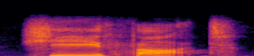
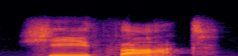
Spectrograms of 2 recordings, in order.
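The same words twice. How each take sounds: Both takes have the same delivery.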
